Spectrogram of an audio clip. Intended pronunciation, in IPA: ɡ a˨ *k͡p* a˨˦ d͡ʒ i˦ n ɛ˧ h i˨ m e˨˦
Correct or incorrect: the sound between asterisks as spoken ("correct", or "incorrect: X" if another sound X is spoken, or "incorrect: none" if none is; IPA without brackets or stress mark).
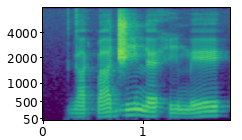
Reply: correct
